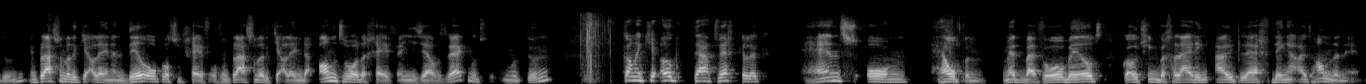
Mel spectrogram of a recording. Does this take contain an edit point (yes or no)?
yes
